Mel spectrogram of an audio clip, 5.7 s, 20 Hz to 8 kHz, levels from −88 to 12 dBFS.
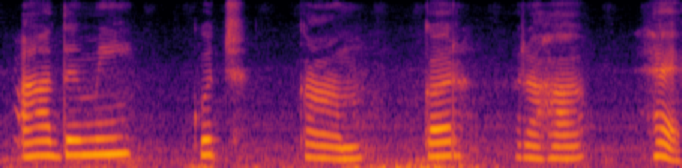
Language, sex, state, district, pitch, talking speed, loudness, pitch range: Hindi, female, Madhya Pradesh, Dhar, 240 Hz, 65 wpm, -16 LUFS, 210-265 Hz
